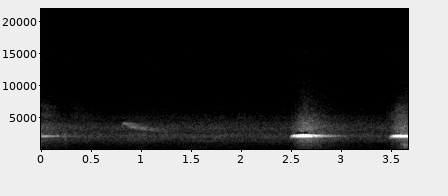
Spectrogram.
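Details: Brown tinamou in Serra do Brigadeiro State Park giving two clean whistled notes at a steady pitch, a second apart, after a quiet gap. A faint descending whistle is heard earlier.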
